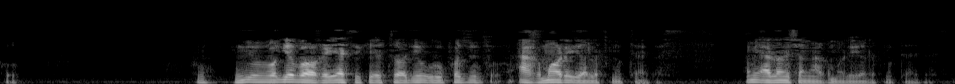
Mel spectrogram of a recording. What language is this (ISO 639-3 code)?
fas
